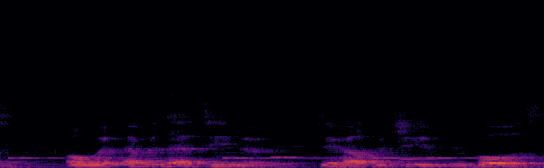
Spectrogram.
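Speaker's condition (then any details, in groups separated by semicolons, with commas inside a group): ALS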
